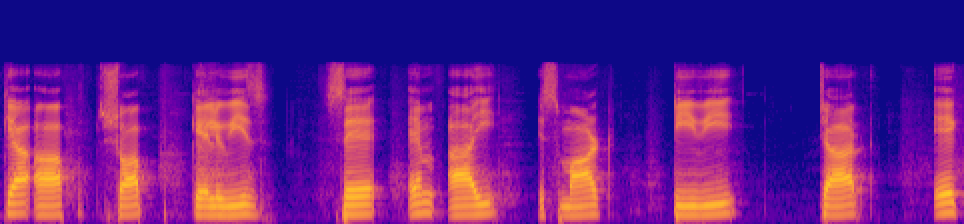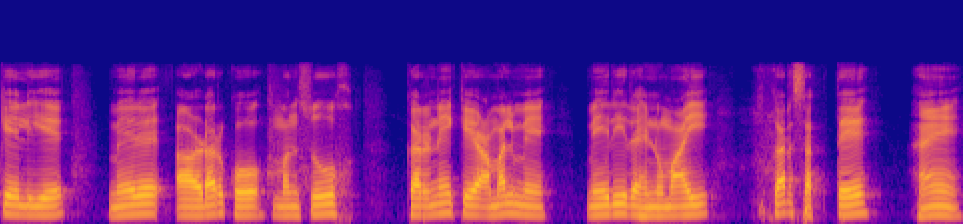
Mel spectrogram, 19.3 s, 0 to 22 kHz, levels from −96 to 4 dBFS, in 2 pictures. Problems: constant background noise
